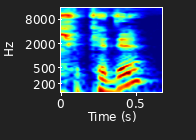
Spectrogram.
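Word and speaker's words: שוקד: 살구나무는 히브리어 발음으로 샤케드라고 하는데 지켜보다라는 히브리어 발음이 쇼케드입니다. 샤케드와 쇼케드.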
